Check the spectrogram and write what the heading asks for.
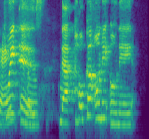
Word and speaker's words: Hoka One One: It's spelled Hoka, H-O-K-A, and then it looks like 1-1, and I always thought it was pronounced Hoka 1-1, but it's actually Hoka One One.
